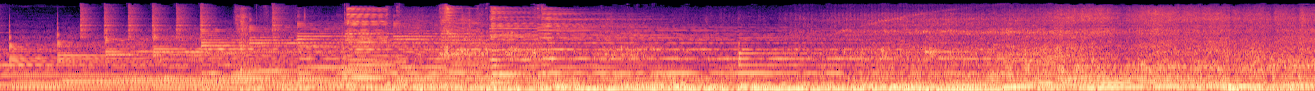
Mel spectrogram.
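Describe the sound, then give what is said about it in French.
Cars race around the motor racing circuit at Abbeville, France, their engines roaring in a loud, continuous, dense drone. High tire squeal runs over the engines the whole time. “Ça existe un peu partout, chaque week-end en France, comme ici, sur le circuit automobile d'Abbeville. Ça sent le goudron et le pneu brûlé.”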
